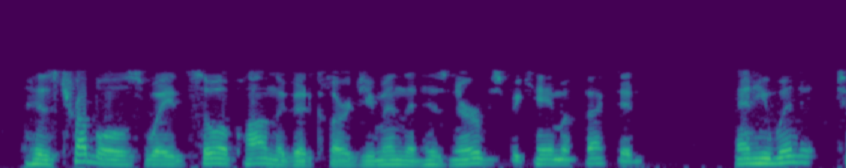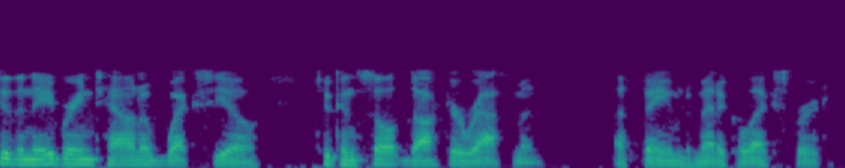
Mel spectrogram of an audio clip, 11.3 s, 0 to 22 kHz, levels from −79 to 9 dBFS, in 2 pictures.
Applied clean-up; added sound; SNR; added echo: classical method spectral subtraction.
